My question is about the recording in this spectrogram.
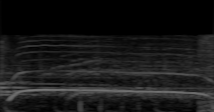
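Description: Several voices letting out a long, high shout together. They come in one after another, hold the note for about two seconds and stop together at the end.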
